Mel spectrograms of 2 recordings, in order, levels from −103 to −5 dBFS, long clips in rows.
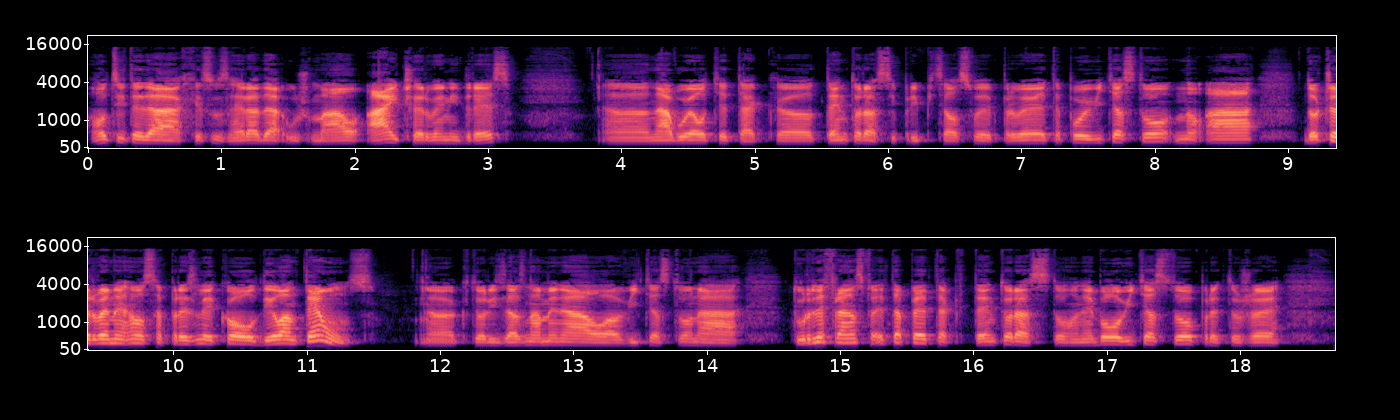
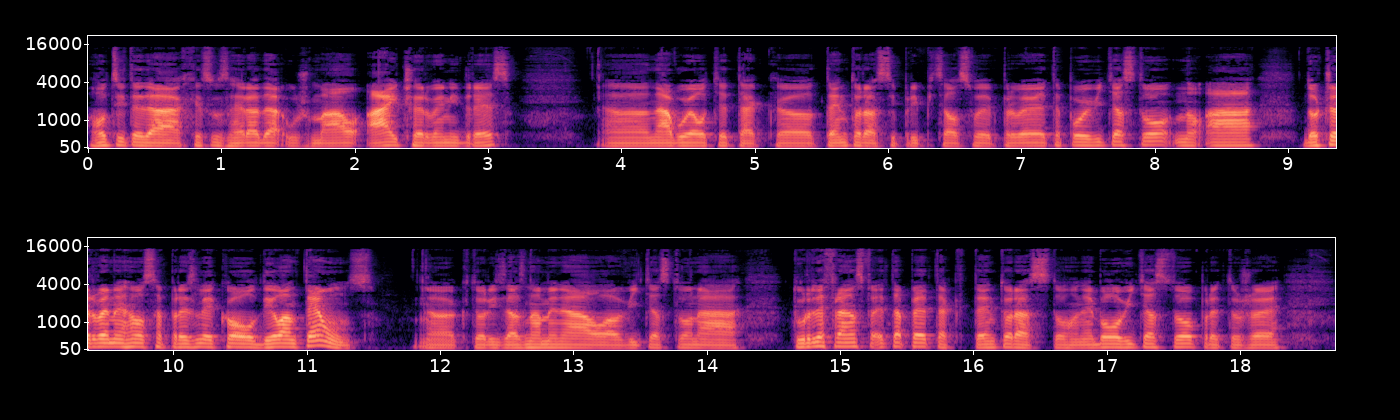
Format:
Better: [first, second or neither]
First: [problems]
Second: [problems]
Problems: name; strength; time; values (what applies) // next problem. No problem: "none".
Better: second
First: thin; somewhat; fading below 300 Hz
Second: none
